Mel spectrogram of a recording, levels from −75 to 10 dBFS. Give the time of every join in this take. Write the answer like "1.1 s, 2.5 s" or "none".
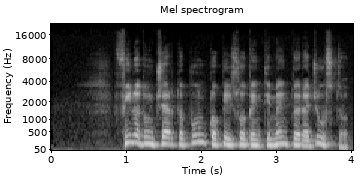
2.3 s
